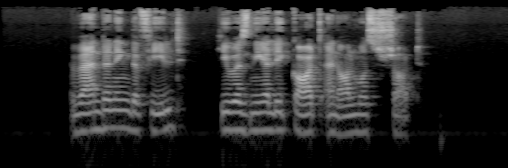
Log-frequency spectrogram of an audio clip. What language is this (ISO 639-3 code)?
eng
